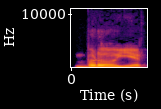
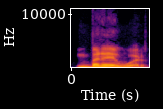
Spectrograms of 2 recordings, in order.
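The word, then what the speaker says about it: Breuer: de su paternal amigo Joseph Broyer o Joseph Brewer, como gusten pronunciarlo, quien a veces le daba dinero con el pretexto de que se trataba de préstamos.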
